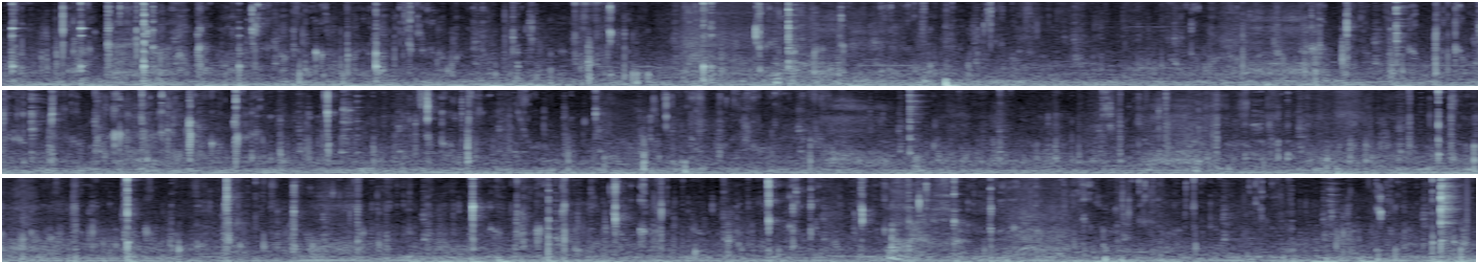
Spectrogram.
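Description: Close-up chewing and biting of crisp fried Mughlai paratha and chicken chop, a steady stream of small crunches and wet mouth clicks.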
